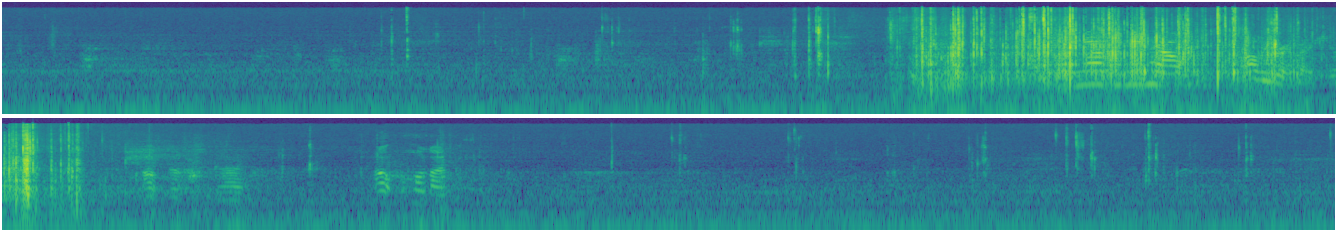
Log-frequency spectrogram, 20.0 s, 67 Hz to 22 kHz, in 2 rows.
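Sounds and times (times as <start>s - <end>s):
crackling crunching noises: 2.8s - 11.0s.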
